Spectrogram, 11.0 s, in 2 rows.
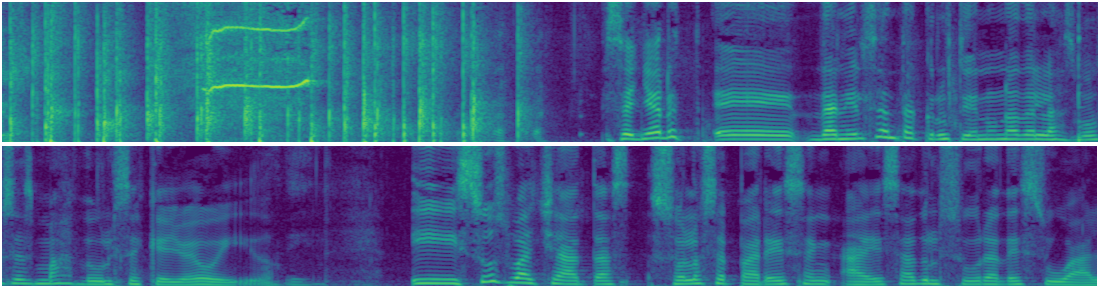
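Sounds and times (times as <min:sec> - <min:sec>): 
applause: 0:00.0 - 0:02.8
high whistle: 0:01.0 - 0:01.7
speech: 0:03.0 - 0:10.9.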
